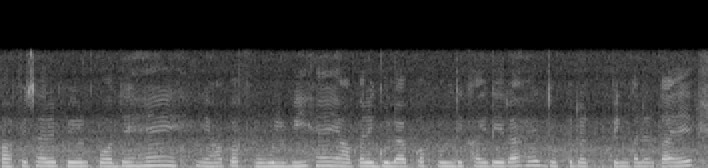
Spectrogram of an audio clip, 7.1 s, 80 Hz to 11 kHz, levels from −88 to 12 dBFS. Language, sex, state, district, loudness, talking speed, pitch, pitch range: Hindi, female, Uttar Pradesh, Lucknow, -15 LUFS, 230 wpm, 245 Hz, 235-250 Hz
